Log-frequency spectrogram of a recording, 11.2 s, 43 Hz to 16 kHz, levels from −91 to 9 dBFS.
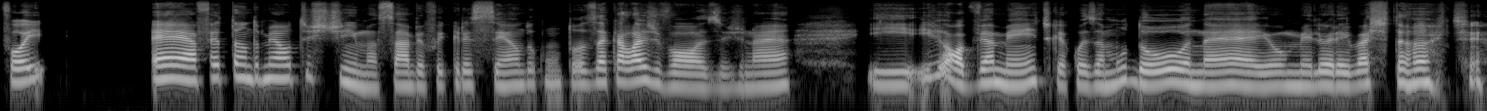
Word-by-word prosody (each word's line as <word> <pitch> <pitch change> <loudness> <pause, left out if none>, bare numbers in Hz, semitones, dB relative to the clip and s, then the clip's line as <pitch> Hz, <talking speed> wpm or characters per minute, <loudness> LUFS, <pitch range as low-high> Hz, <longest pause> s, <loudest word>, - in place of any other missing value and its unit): foi, 210 - +2 0.8
é, 240 0 +9
afetando 245 +2 0
minha 245 0 +1
autoestima, 215 - -4
sabe? 165 0 -1
Eu - - -12
fui 170 - -11
crescendo 175 0 -6
com 190 -1 -13
todas 185 0 -8
aquelas 205 +2 +4
vozes, 155 -3 -3
né? 160 +3 -3 0.6
E 170 -6 -6
e - - -3
obviamente 190 +1 +2
que 170 - -6
a - - -7
coisa 165 0 -5
mudou, 190 0 +1
né, 170 0 +1
eu 165 +1 -3
melhorei 165 0 -1
bastante. 190 +1 -1
175 Hz, 135 wpm, -24 LUFS, 165-200 Hz, 0.8 s, é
